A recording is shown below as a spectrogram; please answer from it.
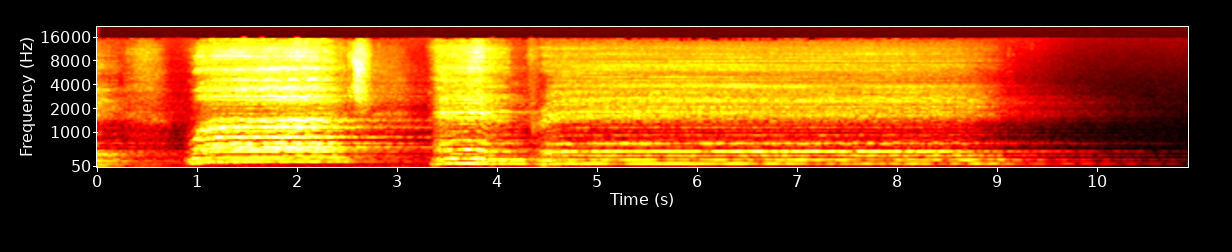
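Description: Unaccompanied voices singing the close of a hymn: a short phrase, then a long held final chord that fades out near the end.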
